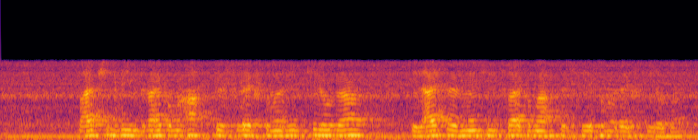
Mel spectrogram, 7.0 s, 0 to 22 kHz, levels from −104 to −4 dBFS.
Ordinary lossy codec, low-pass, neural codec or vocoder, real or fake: none; 3.6 kHz; vocoder, 44.1 kHz, 128 mel bands, Pupu-Vocoder; fake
